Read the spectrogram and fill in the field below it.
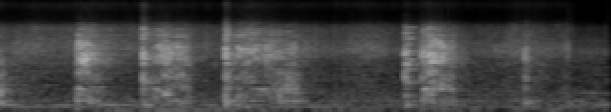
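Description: A spoon stirs cashews, almonds and charoli through semolina roasting in ghee in a pan, producing close, rhythmic scraping strokes about once a second over a soft, steady sizzle.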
